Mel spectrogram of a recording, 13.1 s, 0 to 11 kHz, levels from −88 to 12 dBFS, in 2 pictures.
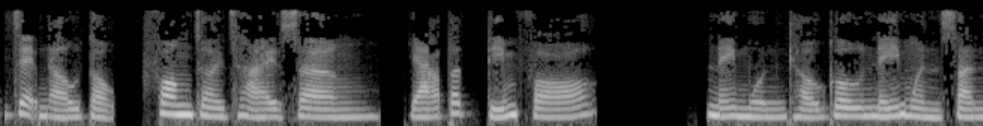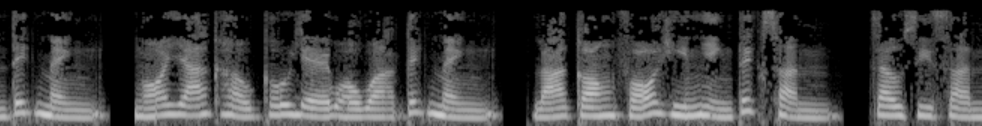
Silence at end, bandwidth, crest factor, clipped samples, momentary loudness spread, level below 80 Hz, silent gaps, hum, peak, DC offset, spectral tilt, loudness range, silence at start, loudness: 0 s; 8.8 kHz; 16 dB; under 0.1%; 7 LU; -52 dBFS; 4.07-4.58 s, 9.99-10.03 s; none; -4 dBFS; under 0.1%; -6.5 dB/octave; 3 LU; 0 s; -20 LUFS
